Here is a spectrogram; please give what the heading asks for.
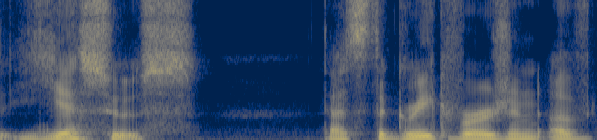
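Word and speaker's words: Ἰησοῦς: have to realize that people called Jesus yesus and the people who wrote the New Testament wrote down yesus so if you're going to be legalistic about pronunciation then you might as well learn Co Greek perfectly and pronounce yesus because that's what it says but either way after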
